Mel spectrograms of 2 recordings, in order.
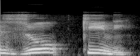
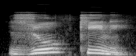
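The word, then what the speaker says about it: zucchini: Next है ज़ुकीनी। ज़ुकीनी, ज़ुकीनी कहा जाता है काली तोरी को, ठीक है, ज़ुकीनी। सीएच जो है ये तो चे की आवाज निकालता है, लेकिन यहाँ पे इसने प्रोनाउंसिएशन जो देनी है वो करनी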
